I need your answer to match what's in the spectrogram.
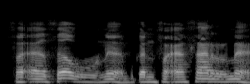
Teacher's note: athar ra-nya ditebalkan dia ra tafkhim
